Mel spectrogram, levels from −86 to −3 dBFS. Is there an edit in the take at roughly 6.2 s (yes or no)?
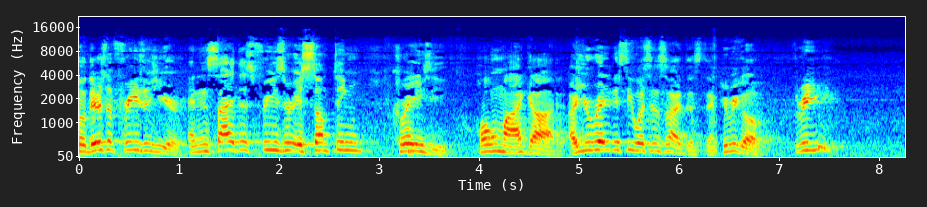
yes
